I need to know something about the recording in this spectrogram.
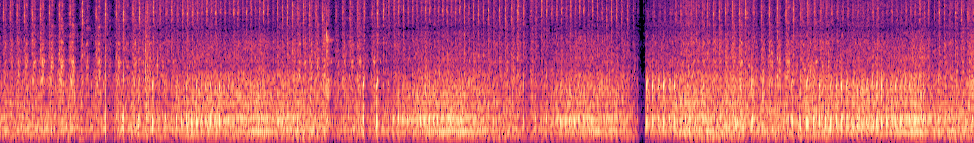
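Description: A lawn mower engine sputters and misfires.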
